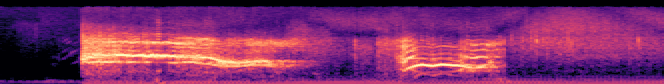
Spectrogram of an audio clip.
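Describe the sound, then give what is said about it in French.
A woman screams in pain during an operation as a doctor works inside her body, loud: one long wavering cry, a brief break, then a second shorter shriek over a low background hum. “Elle crie de douleur et...”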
